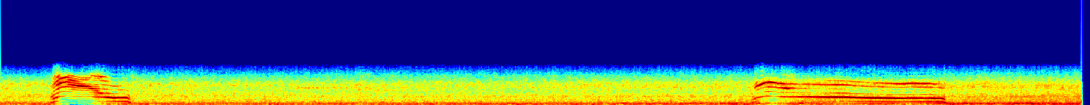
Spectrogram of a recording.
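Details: A Siamese cat persistently complains on the way to the vet while waiting for a tram, giving two long, loud meows, each harmonic-rich and slowly falling, over a low vehicle rumble.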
